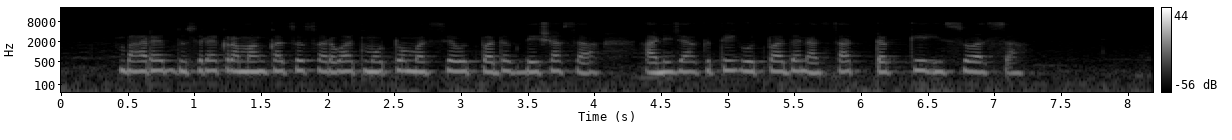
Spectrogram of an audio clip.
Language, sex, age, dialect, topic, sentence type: Marathi, female, 18-24, Southern Konkan, agriculture, statement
